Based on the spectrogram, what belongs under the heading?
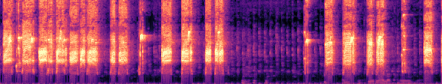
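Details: A black francolin at a calling trial calls with a long series of loud, coarse, rasping notes in two bouts, pausing briefly in the middle. A steady low throbbing continues underneath.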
